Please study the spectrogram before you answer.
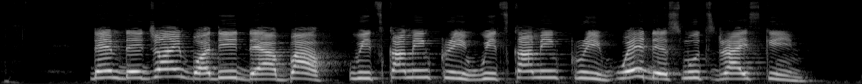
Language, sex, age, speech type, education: Nigerian Pidgin, female, 15-29, spontaneous, tertiary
